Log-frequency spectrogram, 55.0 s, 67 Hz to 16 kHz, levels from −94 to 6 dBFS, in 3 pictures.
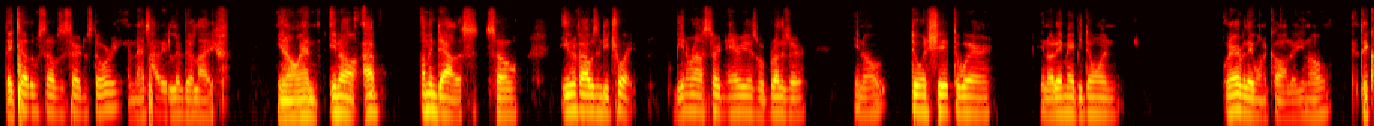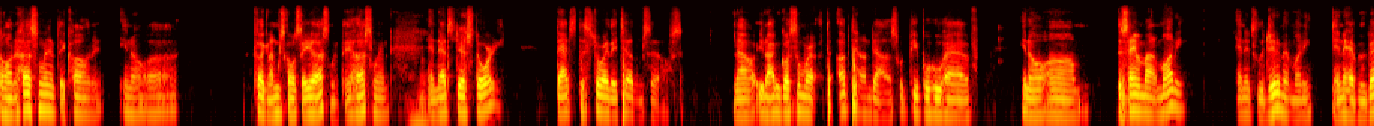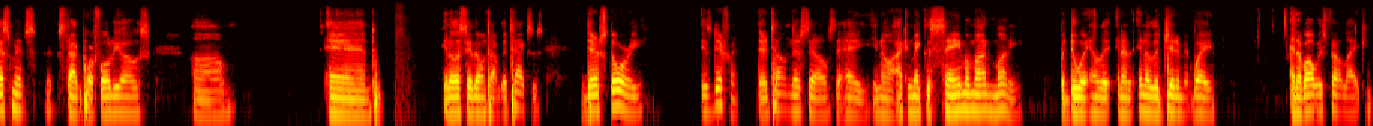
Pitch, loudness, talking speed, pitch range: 120 Hz, -28 LUFS, 180 wpm, 115-130 Hz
